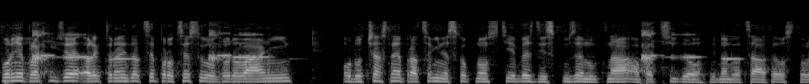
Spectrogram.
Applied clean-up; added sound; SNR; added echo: neural mask model RNNoise.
